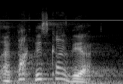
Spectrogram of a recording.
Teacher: I parked this car there could easily be pronounced as I parked this car there. The past tense morpheme will be elided for the purpose of simple production.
